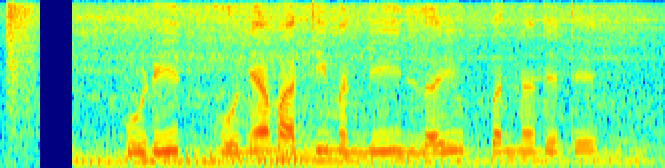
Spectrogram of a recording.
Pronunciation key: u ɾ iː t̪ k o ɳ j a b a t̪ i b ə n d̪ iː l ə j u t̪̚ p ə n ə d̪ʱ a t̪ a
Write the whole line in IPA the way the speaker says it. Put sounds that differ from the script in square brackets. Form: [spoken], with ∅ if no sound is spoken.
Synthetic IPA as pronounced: u [ɽ] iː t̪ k o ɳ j a [m] a t̪ i [m] ə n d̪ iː l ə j u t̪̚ p ə [nː] ə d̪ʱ [e] t̪ [e]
